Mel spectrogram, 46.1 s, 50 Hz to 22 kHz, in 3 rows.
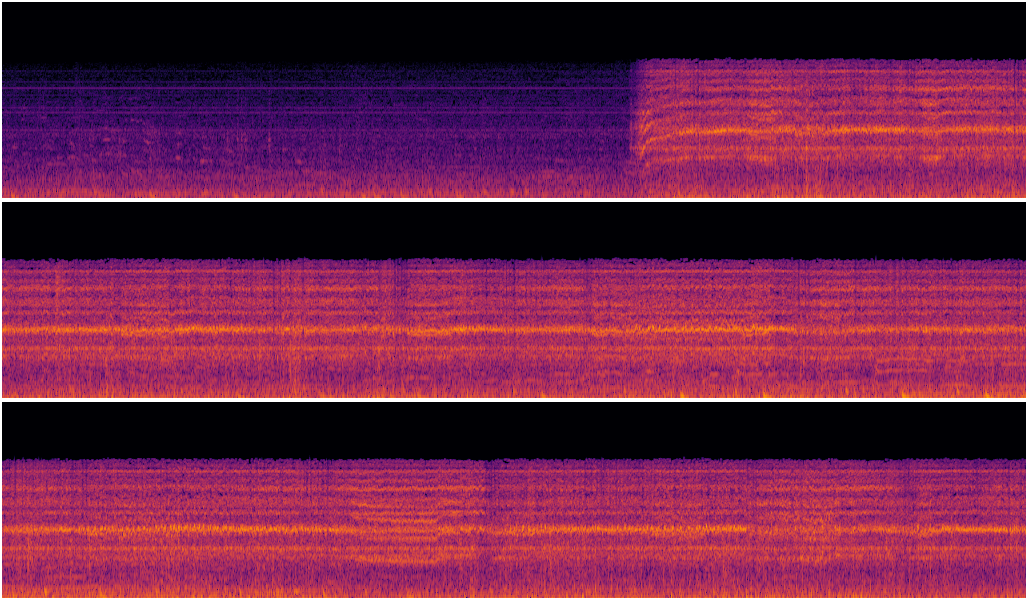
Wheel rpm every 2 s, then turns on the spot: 0, 0, 0, 0, 20, 210, 220, 230, 230, 230, 230, 230, 220, 220, 230, 230, 220, 230, 220, 220, 220, 220, 230.
none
